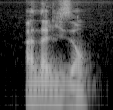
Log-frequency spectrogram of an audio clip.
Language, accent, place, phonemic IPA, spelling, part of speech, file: French, France, Lyon, /a.na.li.zɑ̃/, analysant, verb, LL-Q150 (fra)-analysant.wav
- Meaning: present participle of analyser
